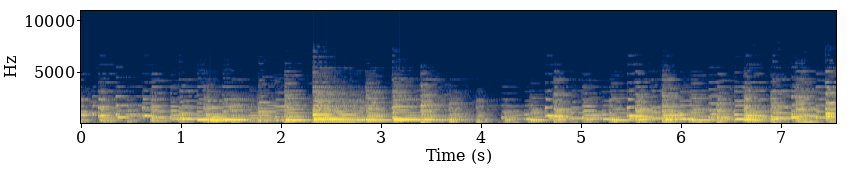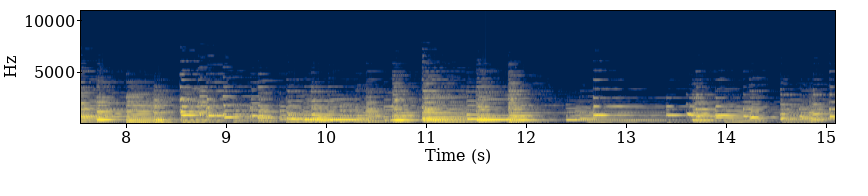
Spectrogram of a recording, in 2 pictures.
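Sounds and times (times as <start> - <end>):
solo piano: 0.0 - 15.0.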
